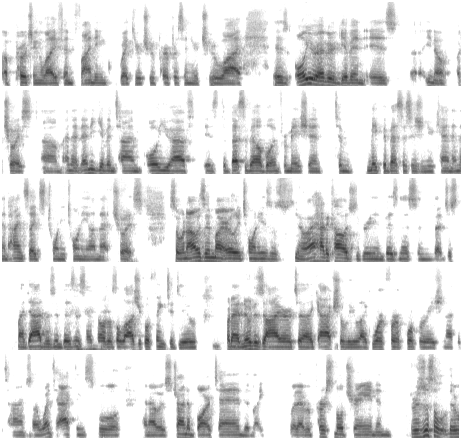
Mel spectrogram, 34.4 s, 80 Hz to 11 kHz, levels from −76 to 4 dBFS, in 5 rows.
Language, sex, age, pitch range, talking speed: English, male, 20-39, 105-120 Hz, 220 wpm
